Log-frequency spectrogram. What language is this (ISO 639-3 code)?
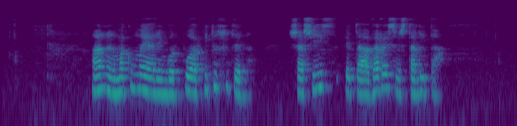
eus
